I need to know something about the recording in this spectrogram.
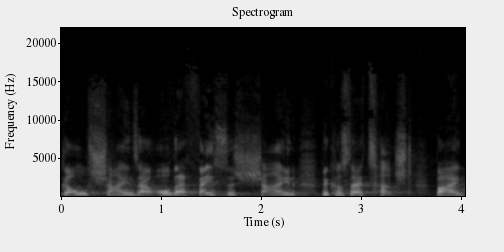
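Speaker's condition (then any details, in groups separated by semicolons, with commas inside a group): No condition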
